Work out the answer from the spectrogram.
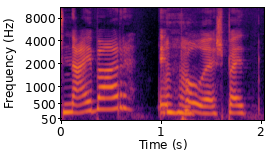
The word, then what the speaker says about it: Najbar: your last name NB nyar Nar yes yep the J is silent it's nyar in Polish but it's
